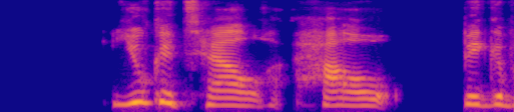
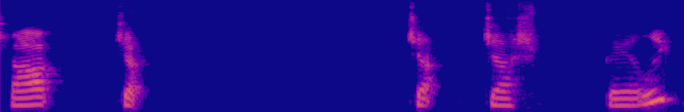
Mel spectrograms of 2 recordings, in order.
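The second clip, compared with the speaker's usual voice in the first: stunned disbelief; 3 semitones lower, 12 dB quieter than usual. Retold or imitated. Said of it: "I was like".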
